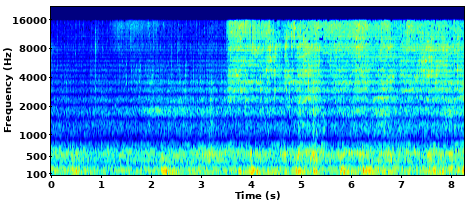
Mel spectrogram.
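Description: A torch flame crackles softly.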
